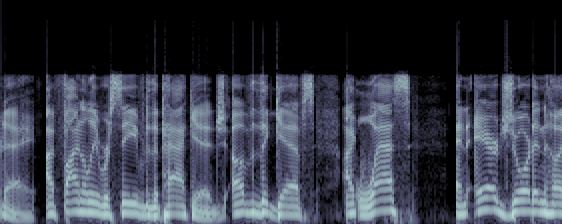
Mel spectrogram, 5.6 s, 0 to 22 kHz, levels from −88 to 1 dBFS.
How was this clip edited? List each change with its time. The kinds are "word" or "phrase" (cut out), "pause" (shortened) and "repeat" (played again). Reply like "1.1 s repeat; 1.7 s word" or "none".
3.5 s word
